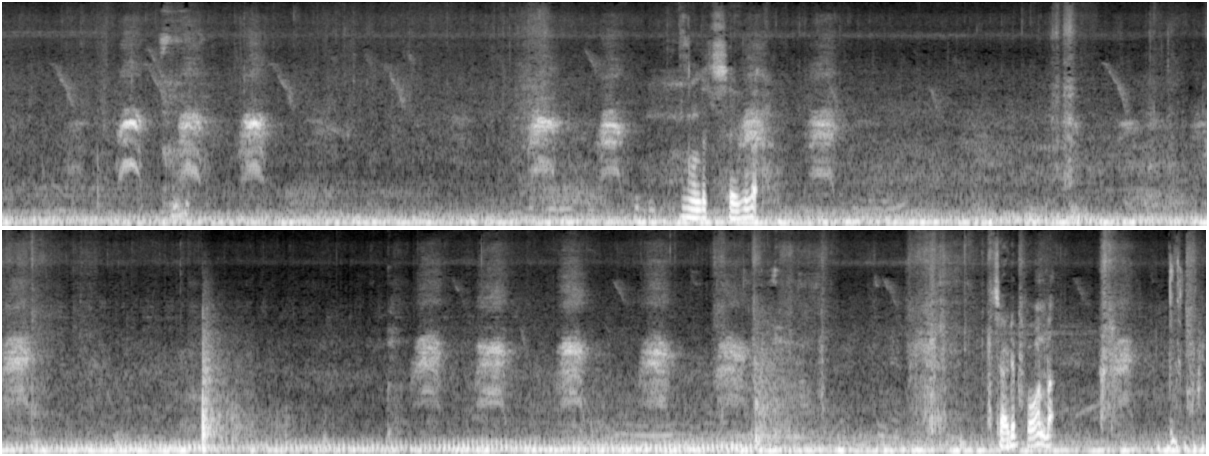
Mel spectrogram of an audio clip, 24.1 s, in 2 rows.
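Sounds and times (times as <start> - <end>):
low steady rumble: 0.0 - 24.0
bird calling: 0.5 - 8.6, 10.6 - 13.3, 15.3 - 21.8.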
